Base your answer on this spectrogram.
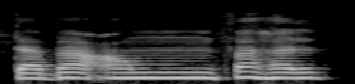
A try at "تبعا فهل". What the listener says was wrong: You don't do the wow. Don't round the lips. Rather, the top teeth need to come down towards the bottom lip without rounding of the lips.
